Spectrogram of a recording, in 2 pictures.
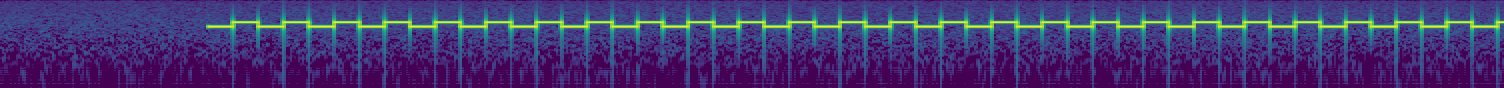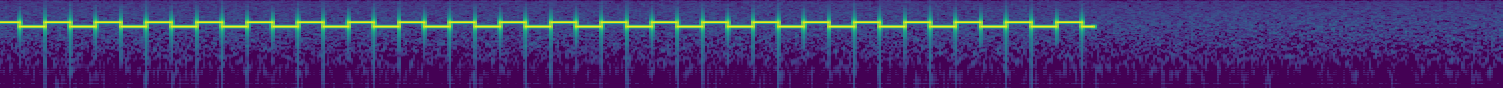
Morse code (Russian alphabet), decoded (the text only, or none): none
